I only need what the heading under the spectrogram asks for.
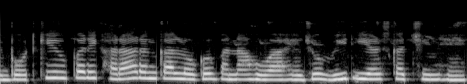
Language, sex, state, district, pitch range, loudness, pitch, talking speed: Hindi, female, Arunachal Pradesh, Lower Dibang Valley, 225-265 Hz, -13 LUFS, 245 Hz, 215 wpm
